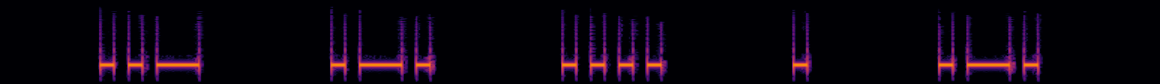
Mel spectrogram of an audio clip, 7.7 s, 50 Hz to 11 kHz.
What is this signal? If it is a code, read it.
Morse code, heard as a keyed tone, about 13 wpm, spaced as for 7 wpm, 800 Hz. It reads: URHER
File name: LEZIONI / 3 MWRO / 3 MWR ws 12wpm 1809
